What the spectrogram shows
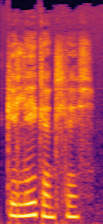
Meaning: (adjective) occasional; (adverb) occasionally; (preposition) during, on the occasion of
- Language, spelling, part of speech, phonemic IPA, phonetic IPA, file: German, gelegentlich, adjective / adverb / preposition, /ɡəˈleːɡəntlɪç/, [ɡəˈleːɡn̩tlɪç], De-gelegentlich.ogg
